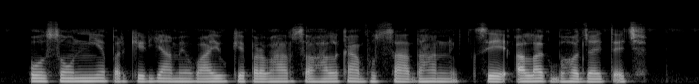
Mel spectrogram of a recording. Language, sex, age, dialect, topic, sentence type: Maithili, male, 46-50, Southern/Standard, agriculture, statement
